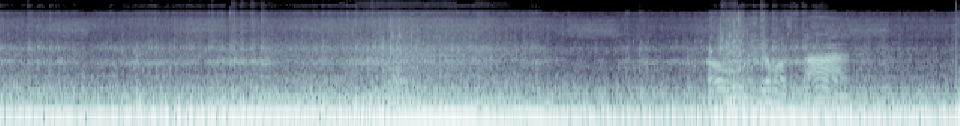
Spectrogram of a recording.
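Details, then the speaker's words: Honda Civic: very low idle, a rough, lumpy rumble that sags and nearly stalls before catching; owner suspects a blown head gasket, with a lot of liquid showing, not confirmed. "so like i said earlier we got really really low idle speeds right now and listen to that"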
